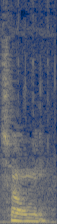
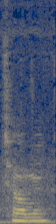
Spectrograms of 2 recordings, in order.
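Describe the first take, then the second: First: The name begins with a ch sound. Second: The same.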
